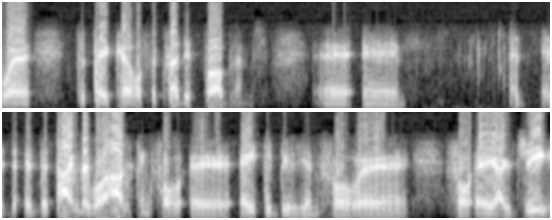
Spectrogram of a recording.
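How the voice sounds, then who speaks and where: Lively intonation at a fairly slow pace, with a dry, close sound and no echo. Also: man. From Israel. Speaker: economist. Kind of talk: radio interview. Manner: halting, many fillers and repeats.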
